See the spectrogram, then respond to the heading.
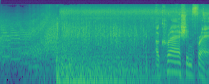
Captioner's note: crashing sound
